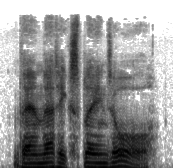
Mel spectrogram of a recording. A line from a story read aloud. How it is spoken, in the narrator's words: said Monte Cristo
